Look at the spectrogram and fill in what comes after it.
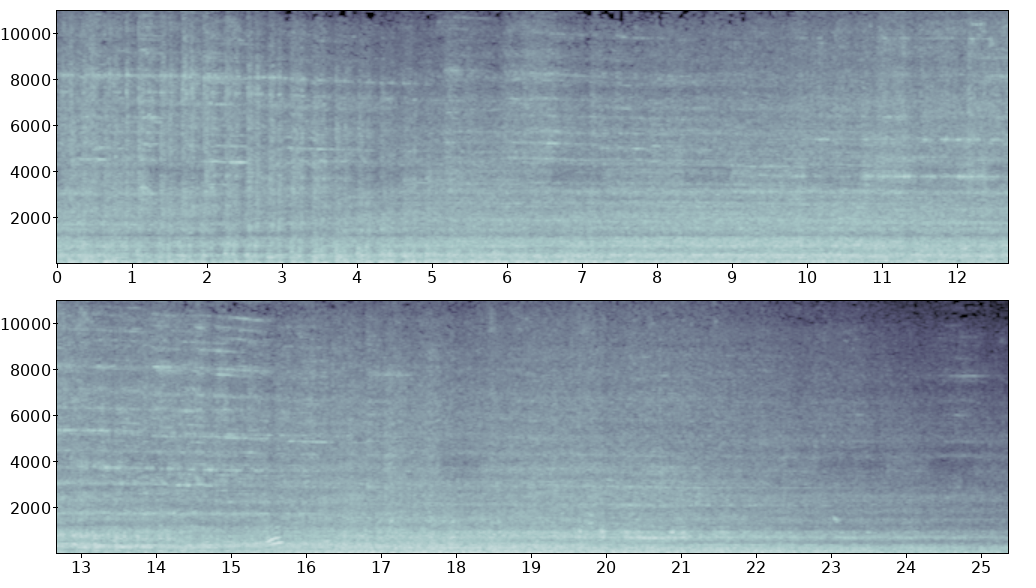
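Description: Freight train rolling past close by on steel wheels: a steady, loud rumble of wheels on rail with faint high squeals, easing off over the last few seconds.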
